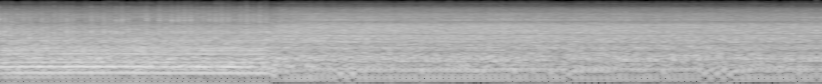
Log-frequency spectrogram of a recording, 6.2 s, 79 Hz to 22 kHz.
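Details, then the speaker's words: Old John Deere 14SB push mower, trash find, rope instead of missing recoil, carb only removed and inspected, at half throttle: note changes abruptly then runs unevenly with a ragged beat; owner thinks the carburetor needs a rebuild. "I think the carb needs a rebuild [Music] now you guys can see everything I'm doing he so the carb more than likely needs to be rebuilt that doesn't surprise me"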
